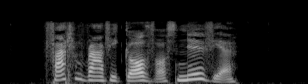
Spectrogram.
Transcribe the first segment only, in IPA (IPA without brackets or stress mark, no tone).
f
